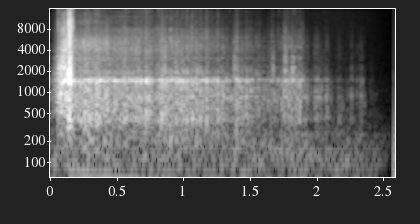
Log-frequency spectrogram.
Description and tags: knijpkat zing
A knijpkat is a flashlight that's manually driven (no batteries) by squeezing a handle attached to a dynamo inside the knijpkat. This is the sound it makes.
